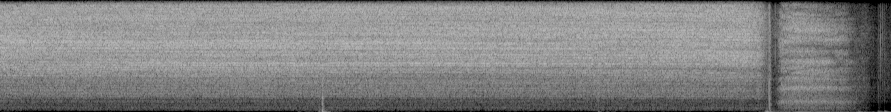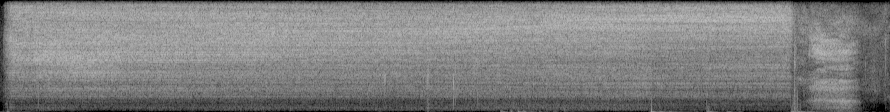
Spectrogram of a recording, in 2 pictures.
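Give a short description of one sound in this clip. A man blows air into a plastic inflatable close to a microphone.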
